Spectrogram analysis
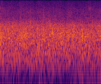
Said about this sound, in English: Let's clap for Jesus. Let's clap for Jesus. Hallelujah.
